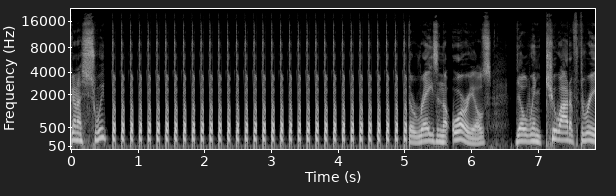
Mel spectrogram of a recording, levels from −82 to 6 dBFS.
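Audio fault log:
0.66–5.05 s, broken-record loop: just after "to sweep", a 132 ms fragment of speech repeats exactly, back to back, 33 times for about 4.4 seconds, and the speech that belonged in that span is lost. The likely cause is a stalled player, encoder or stream that kept resending the last piece it held. Unlike a stutter or jitter glitch, every repeat is identical and seamless, with no gaps, drift or recovery until the loop breaks.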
